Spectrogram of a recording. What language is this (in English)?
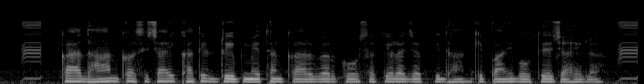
Bhojpuri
